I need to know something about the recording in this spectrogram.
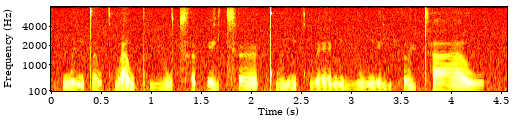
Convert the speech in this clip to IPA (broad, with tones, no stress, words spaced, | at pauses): wɪ˨˩ŋt̪ɐ˨˥wkʷʰaː˥w pʰiː˧w t͡sʰɐ˨k̚le˧j t͡sʰœː˧t̚ kʷʰiː˥mkʷʰɛː˨ŋiː˧wŋe˨˥j hɵ˥ɥt̪ʰaː˥w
